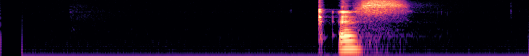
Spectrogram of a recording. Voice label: "live", kaqchikel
